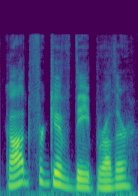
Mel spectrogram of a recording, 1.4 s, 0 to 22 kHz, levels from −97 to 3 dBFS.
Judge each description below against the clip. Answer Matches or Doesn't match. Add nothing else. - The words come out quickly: Doesn't match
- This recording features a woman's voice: Doesn't match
